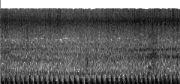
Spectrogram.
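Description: Trials motorcycle's single-cylinder engine running at low, steady revs with an even, rapid firing pulse.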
